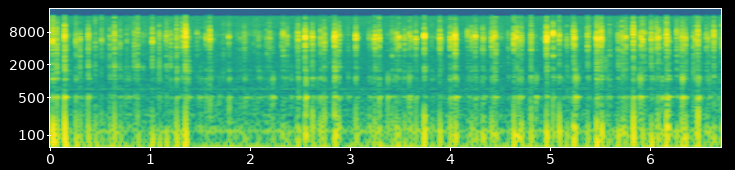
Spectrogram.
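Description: Fingertips tap rapidly over the sides, rim and base of an empty clear plastic cup, making a steady run of short, dry plastic ticks with bright clicky edges. A constant low hum and a faint mid-pitched drone sit underneath the taps throughout.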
